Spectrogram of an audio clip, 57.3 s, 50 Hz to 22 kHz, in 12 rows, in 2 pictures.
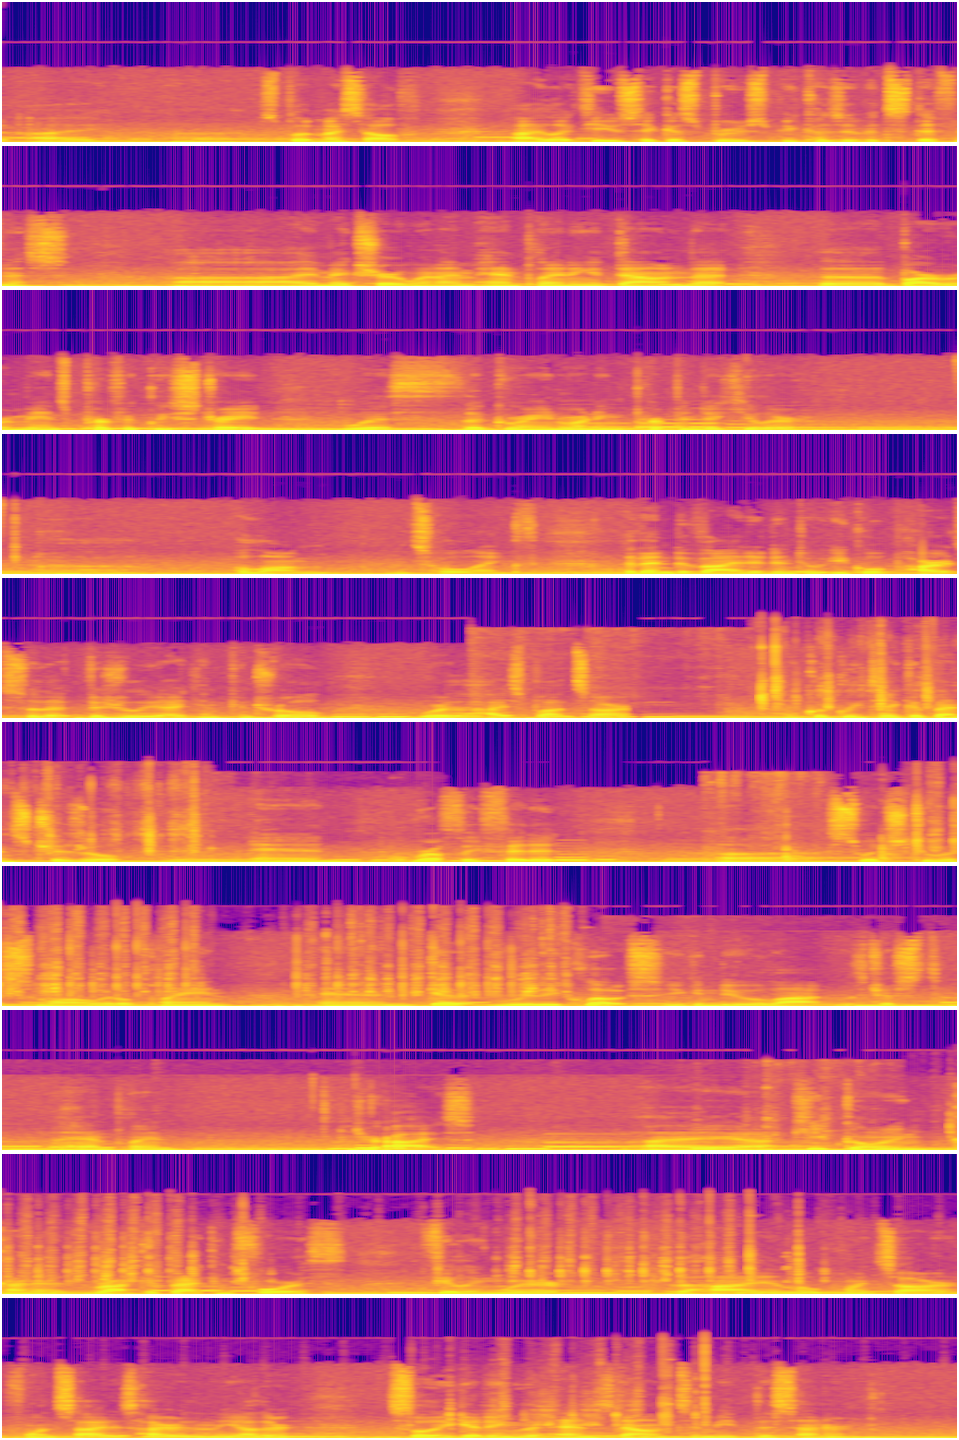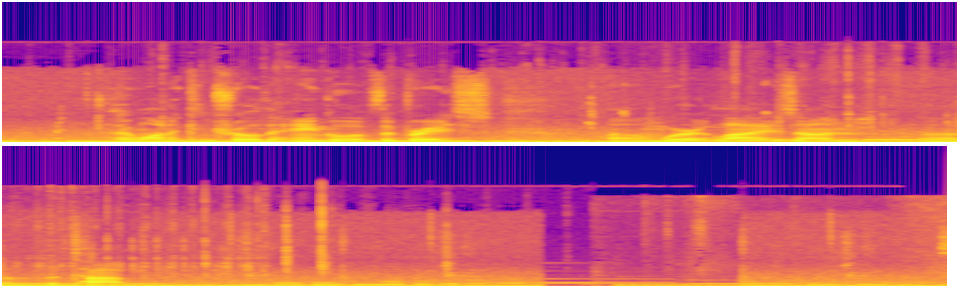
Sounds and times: Filing (rasp): 23.0s - 25.0s, 27.6s - 31.6s, 37.2s - 39.6s, 40.4s - 42.4s, 45.1s - 46.5s, 51.9s - 54.0s
Rub: 23.0s - 25.0s, 27.4s - 31.6s, 37.1s - 39.6s, 40.4s - 42.4s, 45.1s - 46.5s, 51.5s - 54.1s
Wood: 27.8s - 31.5s, 38.2s - 39.6s, 40.6s - 42.3s, 45.2s - 46.5s.

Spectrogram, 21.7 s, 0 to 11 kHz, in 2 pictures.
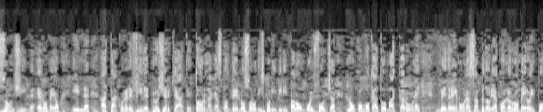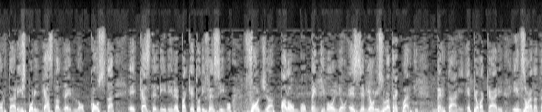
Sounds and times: Speech: 0.0s - 21.7s.

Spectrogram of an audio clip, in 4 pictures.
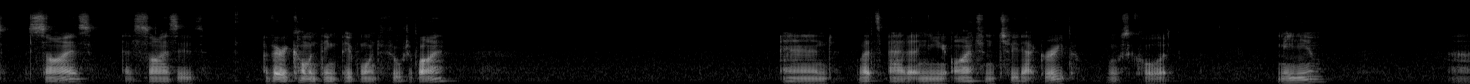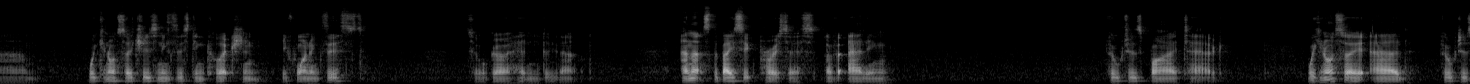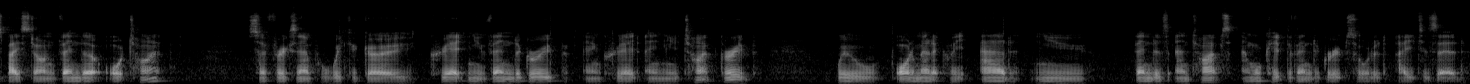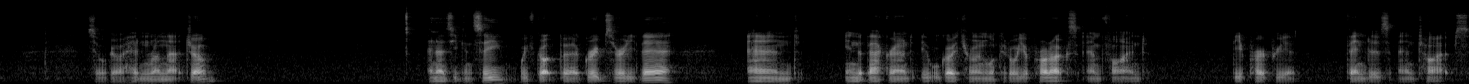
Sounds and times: Speech: 0.0s - 4.6s, 7.8s - 11.8s, 12.8s - 13.3s, 14.5s - 18.5s, 19.4s - 20.6s, 21.5s - 23.7s, 25.8s - 27.0s, 27.8s - 31.2s, 31.9s - 37.0s, 37.8s - 44.2s, 45.0s - 46.3s, 48.2s - 50.9s, 51.6s - 55.7s, 56.4s - 58.7s.

